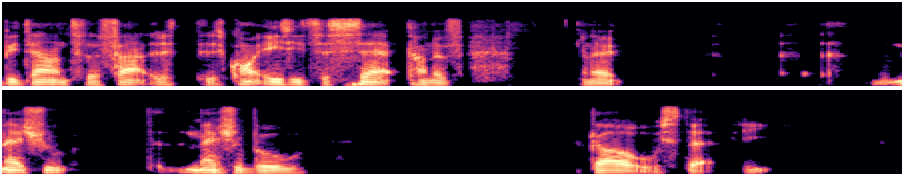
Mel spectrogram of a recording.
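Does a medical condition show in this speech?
Yes: stammering; past group therapy sessions gave temporary easier speech then relapse, past voluntary stammering practice; works on acceptance rather than fluency, discloses stammer openly, e.g. at interview start; speech blocks, gets stuck, amount of stammering varies between conversations; here repeated sounds.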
